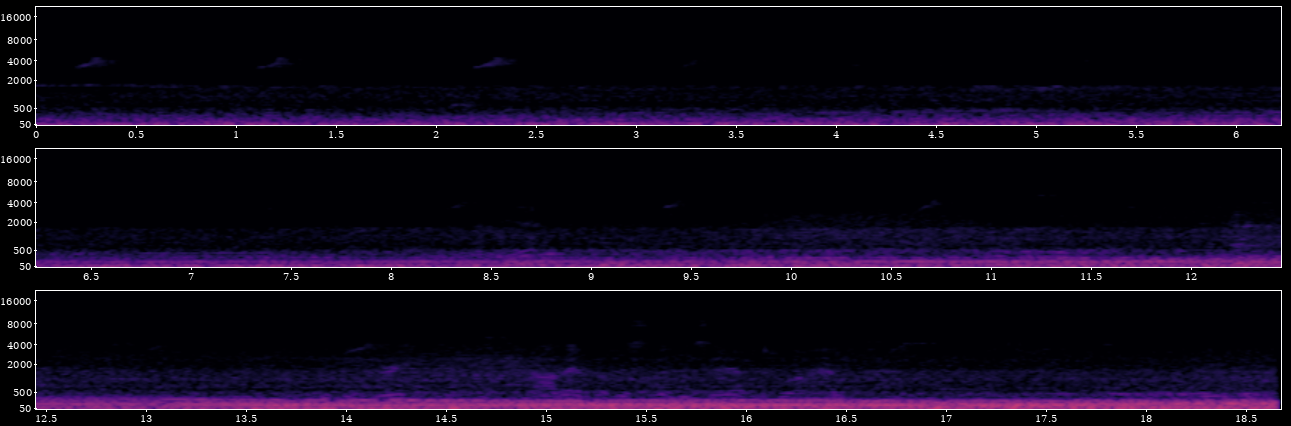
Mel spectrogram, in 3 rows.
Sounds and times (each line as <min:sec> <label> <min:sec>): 0:14.0 voices 0:16.8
